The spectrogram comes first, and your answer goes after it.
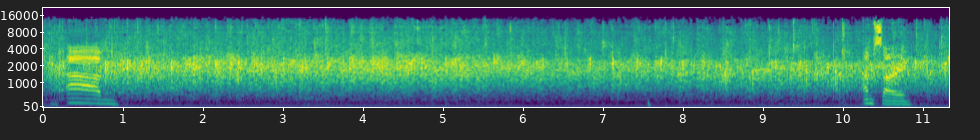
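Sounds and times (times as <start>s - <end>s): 
person exclaiming: 0.0s - 1.0s
crowd applause: 0.0s - 11.3s
speech: 0.3s - 1.0s, 10.3s - 11.0s.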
